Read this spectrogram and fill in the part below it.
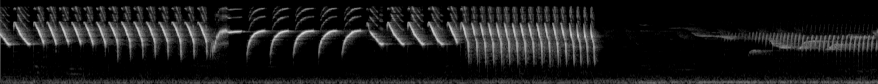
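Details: Canary giving long, loud 'nembak' song to spur other canaries to sing: quick repeated high slurred notes, a string of looping whistles, then a rapid buzzy trill ending abruptly after six seconds, followed by faint noise.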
